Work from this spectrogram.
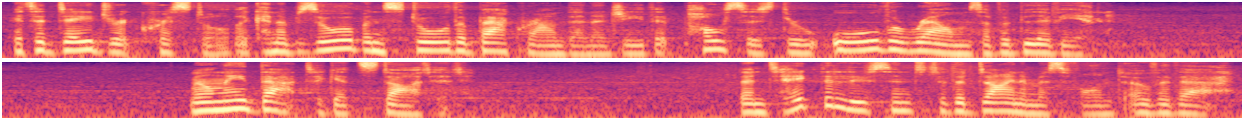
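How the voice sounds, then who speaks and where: A confident, resourceful adventuring woman voiced by an actress guides the player through a fantasy game. Her voice sits on the low side, and she explains each step in a practical, matter-of-fact way. Game ambience runs as a noise behind her. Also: normal speed, darkish tone, close to an everyday voice. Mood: explaining, assured. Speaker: companion guide character in a fantasy video game. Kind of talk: scripted video game dialogue.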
